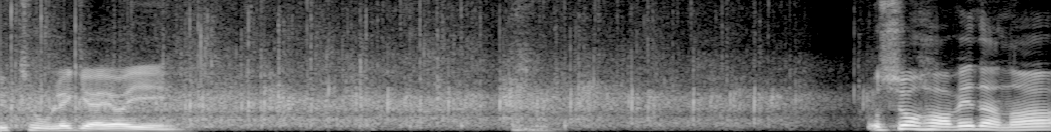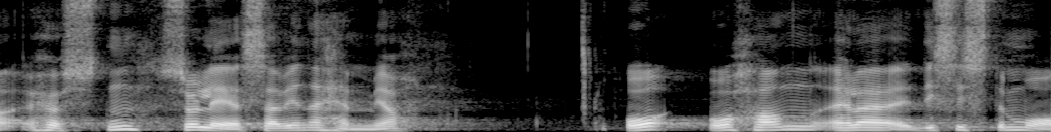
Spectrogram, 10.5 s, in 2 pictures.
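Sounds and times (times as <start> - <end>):
speech: 0.0 - 1.0, 2.6 - 2.9, 4.4 - 7.4, 8.3 - 10.5
crowd applauding: 0.0 - 4.7.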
